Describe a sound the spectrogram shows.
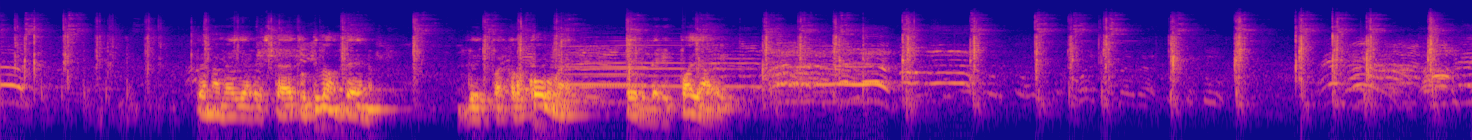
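A group of young women chant and sing together loudly outdoors.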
